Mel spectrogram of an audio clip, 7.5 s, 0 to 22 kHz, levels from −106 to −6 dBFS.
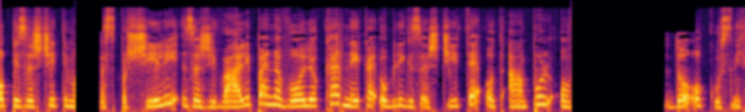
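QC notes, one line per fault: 0.75–1.02 s, stream reconnect: the connection drops and you get about 0.22 s of silence while the player reconnects and spins up a fresh decoder. It picks up again at "razpršili za živali pa", roughly a fifth of a second further on, so a bit of audio just goes missing.
5.71–6.68 s, stream reconnect: same thing, bigger. Right after "oblik zaščite od ampul" it goes silent for about 0.91 s, then comes back around half a second later in the stream, so there's a skip.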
